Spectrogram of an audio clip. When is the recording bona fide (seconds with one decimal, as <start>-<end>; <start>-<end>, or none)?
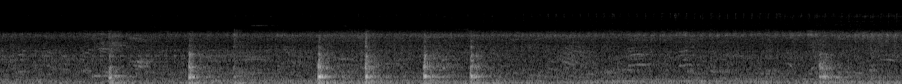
0.0-9.0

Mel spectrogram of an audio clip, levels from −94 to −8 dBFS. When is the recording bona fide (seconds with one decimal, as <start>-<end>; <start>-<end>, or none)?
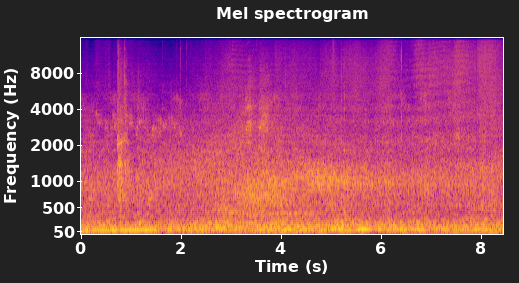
3.0-3.6; 6.2-7.9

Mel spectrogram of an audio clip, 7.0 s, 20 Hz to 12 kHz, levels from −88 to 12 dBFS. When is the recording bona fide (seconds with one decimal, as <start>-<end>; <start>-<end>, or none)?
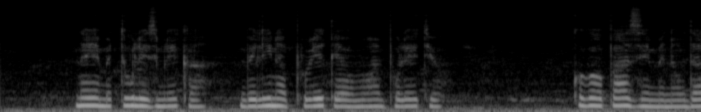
0.0-3.0; 3.7-7.0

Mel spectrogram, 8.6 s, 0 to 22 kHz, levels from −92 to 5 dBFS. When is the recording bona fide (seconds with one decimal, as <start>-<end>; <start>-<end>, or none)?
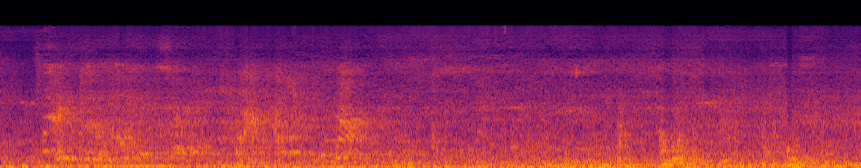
2.9-3.5; 4.7-5.2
